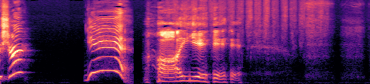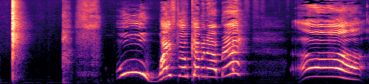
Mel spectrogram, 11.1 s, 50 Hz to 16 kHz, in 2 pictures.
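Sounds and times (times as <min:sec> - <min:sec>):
hand slapping skin: 0:05.7 - 0:06.7.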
